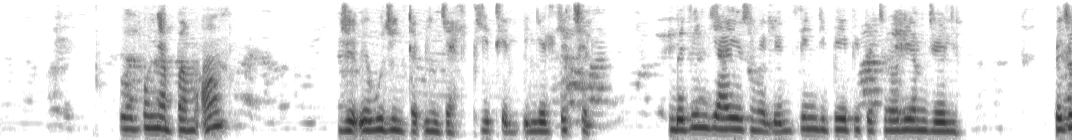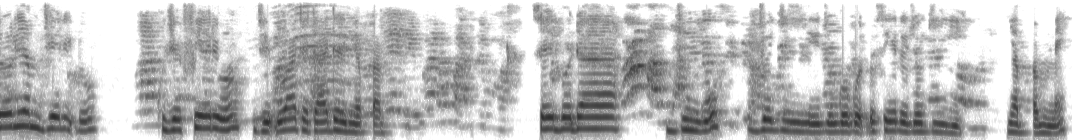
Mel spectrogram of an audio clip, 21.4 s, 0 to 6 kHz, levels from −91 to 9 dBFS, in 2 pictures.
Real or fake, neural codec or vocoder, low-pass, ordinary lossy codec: real; none; 5.4 kHz; Opus, 64 kbps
